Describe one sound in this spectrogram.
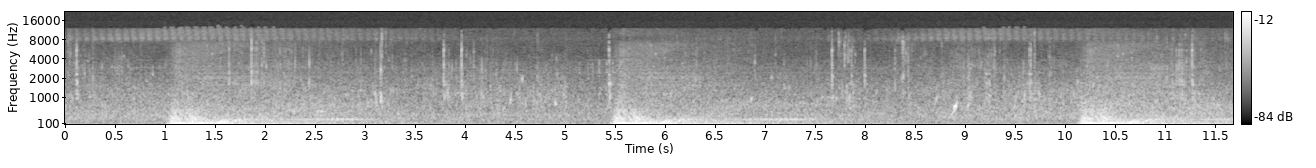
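A bow creaks and an arrow is loosed with a deep thump.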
